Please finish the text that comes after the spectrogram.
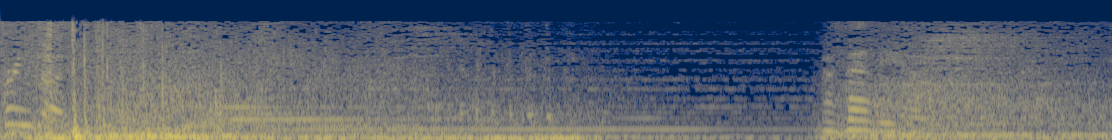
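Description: Confringo spell explosion in the video game Hogwarts Legacy: a sharp fiery burst followed by crackling and rumbling debris, a brief quieter gap, then another blast with game sounds around it.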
